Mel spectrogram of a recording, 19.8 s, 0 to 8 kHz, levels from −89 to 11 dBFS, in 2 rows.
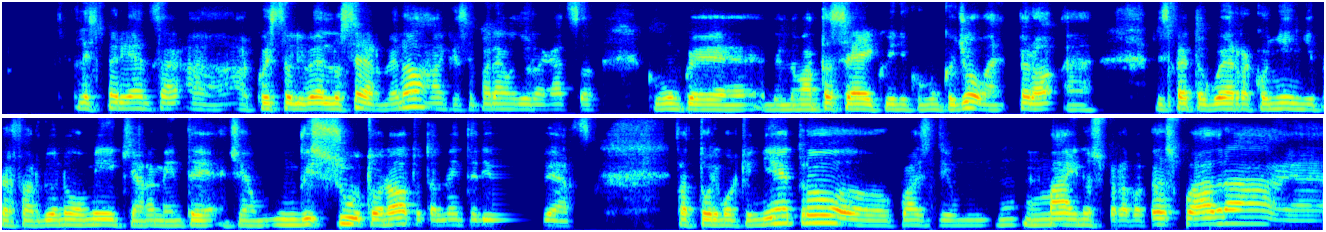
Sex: male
